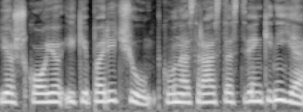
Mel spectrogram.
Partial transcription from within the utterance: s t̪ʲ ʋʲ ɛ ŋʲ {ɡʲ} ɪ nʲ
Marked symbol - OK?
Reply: no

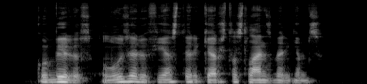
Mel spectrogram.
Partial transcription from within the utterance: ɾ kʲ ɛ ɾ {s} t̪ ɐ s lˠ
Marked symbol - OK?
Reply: no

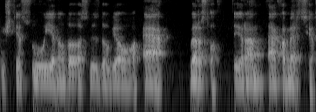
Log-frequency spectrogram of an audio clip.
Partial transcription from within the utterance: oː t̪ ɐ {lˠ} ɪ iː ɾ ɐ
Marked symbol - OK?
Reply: no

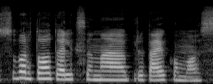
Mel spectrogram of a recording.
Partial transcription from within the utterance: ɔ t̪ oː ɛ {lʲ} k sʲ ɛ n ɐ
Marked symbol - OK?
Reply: yes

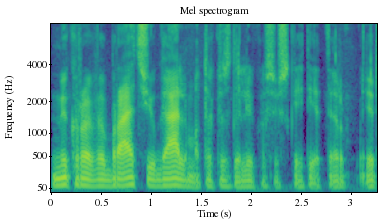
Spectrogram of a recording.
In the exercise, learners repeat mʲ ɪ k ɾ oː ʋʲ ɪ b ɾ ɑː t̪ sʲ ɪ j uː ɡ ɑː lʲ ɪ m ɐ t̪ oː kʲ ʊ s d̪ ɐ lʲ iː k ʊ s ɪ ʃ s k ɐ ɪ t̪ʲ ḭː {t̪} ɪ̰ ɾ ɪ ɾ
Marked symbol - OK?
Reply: yes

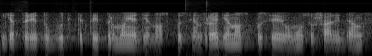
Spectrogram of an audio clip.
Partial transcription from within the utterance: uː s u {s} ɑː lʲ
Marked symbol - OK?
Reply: no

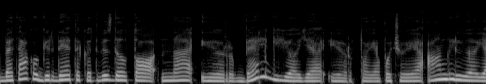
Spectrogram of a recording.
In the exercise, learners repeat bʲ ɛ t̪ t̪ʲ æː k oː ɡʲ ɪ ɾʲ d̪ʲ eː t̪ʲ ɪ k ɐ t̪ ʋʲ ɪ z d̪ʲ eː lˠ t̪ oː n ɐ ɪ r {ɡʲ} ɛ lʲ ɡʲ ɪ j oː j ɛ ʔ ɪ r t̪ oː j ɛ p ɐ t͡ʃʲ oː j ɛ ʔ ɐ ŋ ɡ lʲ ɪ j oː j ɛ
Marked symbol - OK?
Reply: no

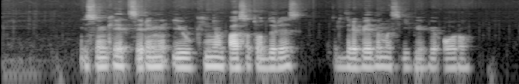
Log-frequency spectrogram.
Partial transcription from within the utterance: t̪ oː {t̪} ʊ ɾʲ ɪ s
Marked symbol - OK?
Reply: no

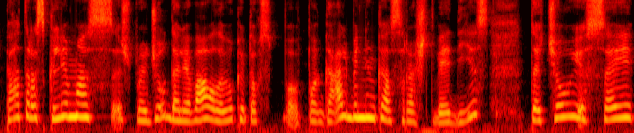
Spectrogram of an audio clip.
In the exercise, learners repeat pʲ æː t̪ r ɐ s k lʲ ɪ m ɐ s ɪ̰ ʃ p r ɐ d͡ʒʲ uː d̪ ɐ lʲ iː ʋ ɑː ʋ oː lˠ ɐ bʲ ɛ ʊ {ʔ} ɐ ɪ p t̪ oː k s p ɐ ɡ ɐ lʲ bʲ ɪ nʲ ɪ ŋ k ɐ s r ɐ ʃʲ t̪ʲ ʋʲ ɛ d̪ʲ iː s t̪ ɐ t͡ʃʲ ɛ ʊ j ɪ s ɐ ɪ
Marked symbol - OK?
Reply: no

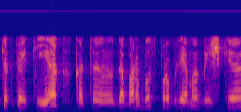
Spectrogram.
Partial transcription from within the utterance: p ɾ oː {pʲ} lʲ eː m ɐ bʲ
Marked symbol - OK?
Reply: no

